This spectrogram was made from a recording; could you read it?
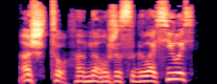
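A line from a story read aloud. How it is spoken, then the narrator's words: Scoffing snort. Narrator (Russian): хмыкнул экс-повар Гордеевых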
